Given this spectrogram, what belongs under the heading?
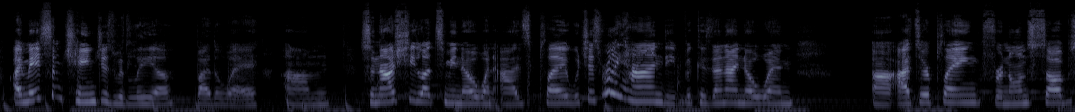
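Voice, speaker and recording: A woman's voice: on the high side, sharp tone. A woman chatting casually on a livestream as a variety streamer, with a cute, bubbly, apologetic anime-streamer manner. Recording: music behind the voice. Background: music.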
